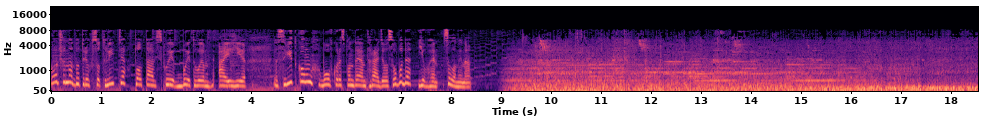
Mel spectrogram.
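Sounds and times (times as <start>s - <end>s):
speech: 0.1s - 9.2s
steady droning tones: 8.9s - 18.5s
column of motorcycles roaring past: 9.0s - 18.5s.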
